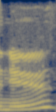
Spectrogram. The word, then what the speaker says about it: Gnooze: Hello and welcome to the news. The G is silent.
